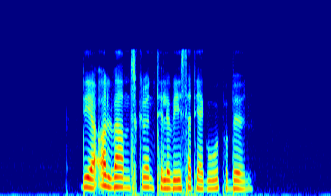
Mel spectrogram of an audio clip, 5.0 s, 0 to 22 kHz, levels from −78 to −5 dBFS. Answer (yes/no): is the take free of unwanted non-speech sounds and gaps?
yes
